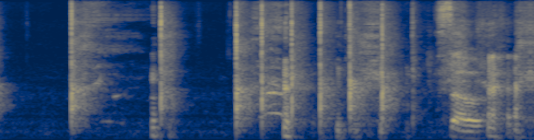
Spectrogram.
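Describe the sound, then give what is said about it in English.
Slow hand claps, widely spaced at first and then coming a little faster, sharp and fairly loud, with voices calling out and cheering over the later claps. “It's supposed to slow clap at first.”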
